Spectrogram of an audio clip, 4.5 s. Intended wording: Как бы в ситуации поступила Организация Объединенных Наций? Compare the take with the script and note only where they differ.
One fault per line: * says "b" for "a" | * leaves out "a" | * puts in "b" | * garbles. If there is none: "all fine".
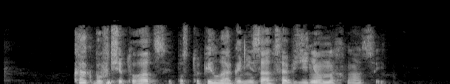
all fine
